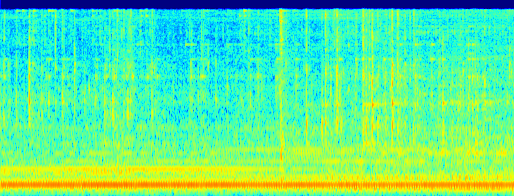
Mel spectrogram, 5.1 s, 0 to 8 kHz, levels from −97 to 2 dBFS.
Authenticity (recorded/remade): recorded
